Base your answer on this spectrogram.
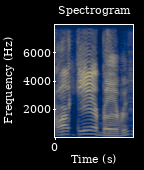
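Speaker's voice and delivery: put-on, high-pitched cartoon creature voice. Joking with friends about a cartoon, doing the Hormone Monster voice. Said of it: "I can't even do that voice".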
